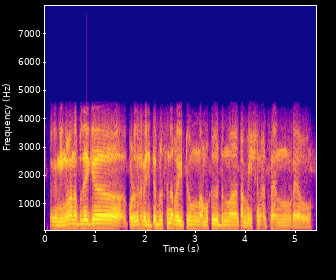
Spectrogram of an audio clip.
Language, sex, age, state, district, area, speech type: Malayalam, male, 30-45, Kerala, Pathanamthitta, rural, conversation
